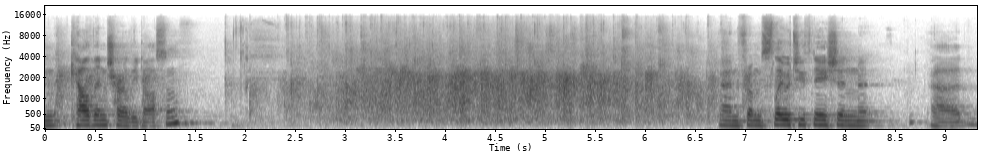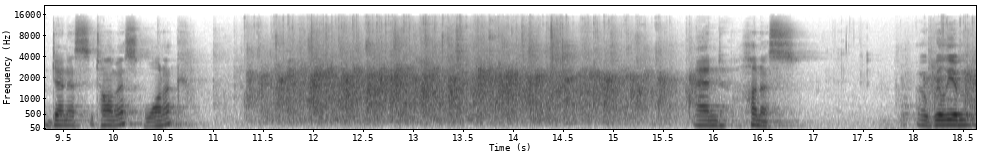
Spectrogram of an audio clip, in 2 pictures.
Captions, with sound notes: Ts'kanchtn-Calvin Charlie-Dawson (audience clapping) and from the Tsleil-Waututh Nation, Dennis Thomas-Whonoak (audience clapping) and Hunas-William George Thomas.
